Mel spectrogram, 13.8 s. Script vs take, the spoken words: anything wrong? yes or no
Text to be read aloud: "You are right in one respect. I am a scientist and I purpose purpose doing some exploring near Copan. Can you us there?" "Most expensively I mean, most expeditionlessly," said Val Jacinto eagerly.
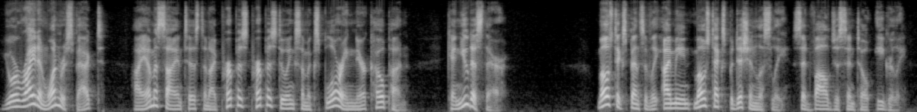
no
